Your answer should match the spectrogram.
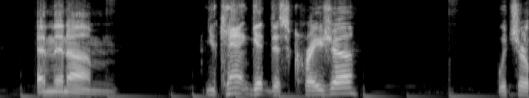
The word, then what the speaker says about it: dyscrasia: How do you pronounce it, Dan? Discrasius? Dyscrasia. Dyscrasia. Yeah, with no dyscrasia.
